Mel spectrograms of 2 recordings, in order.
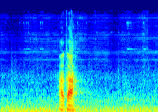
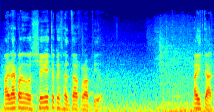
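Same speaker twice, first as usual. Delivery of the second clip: ordinary talk, nothing marked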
